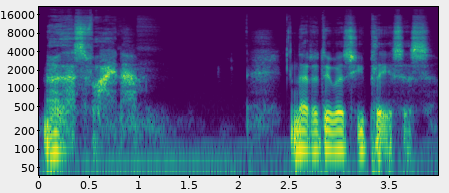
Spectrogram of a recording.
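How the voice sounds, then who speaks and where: A man voicing a brooding, possessive adult vampire prince in a boyfriend ASMR audio drama, speaking softly and often in a hushed whisper. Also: deep voice, little pitch movement, slow pace, creaky, no room sound, exaggerated voice. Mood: calm, concerned.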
